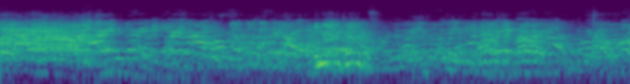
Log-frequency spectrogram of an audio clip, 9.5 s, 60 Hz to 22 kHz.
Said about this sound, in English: On the count of three, what I would like you to do is to yell out the name of the movie that you are most excited for releasing in 2023.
